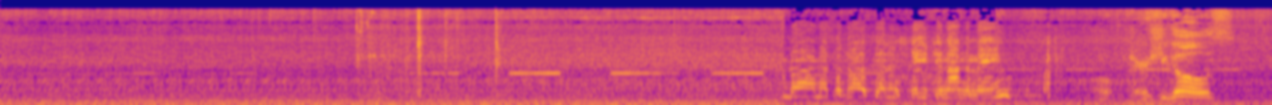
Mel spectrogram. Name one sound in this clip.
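A diesel engine rumbles steadily close by.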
